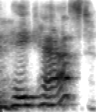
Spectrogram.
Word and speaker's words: HAQAST: this acronym h-a-q-a-s-t uh we pronounce it hey cast um and uh you'll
